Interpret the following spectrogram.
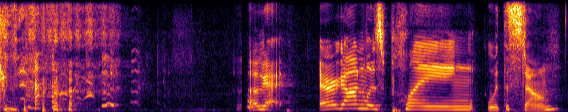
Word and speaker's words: Eragon: was playing with I said it right right Aragon yeah Stone and it started squeaking and then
